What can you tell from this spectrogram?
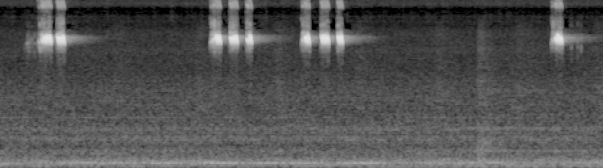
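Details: Cricket calling in the Indonesian countryside: high, sharp chirps in quick bursts of two or three pulses, spaced by pauses of one to two seconds, over a faint low hum and otherwise quiet rural background.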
